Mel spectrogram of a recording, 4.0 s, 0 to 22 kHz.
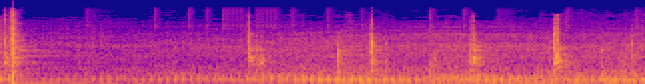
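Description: Hand crank on a Firminator G3's disc-lift jack being worked: a sharp click at the start, then a few scattered clicks of the crank mechanism. Under it a steady low engine hum.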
